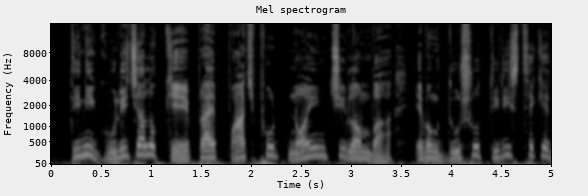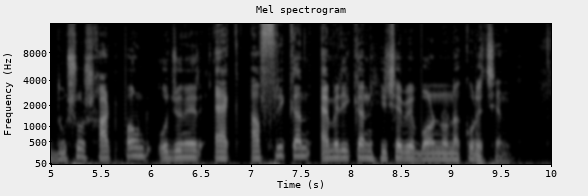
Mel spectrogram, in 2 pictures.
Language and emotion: Bengali, neutral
